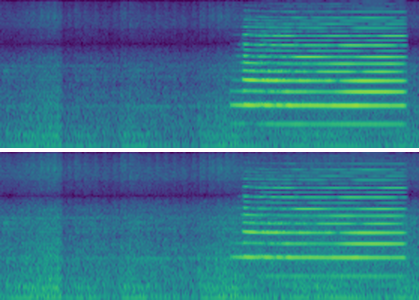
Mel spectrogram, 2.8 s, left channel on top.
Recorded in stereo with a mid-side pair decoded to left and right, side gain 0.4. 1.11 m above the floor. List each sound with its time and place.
0.0 s a motorcycle: 50° right; by 2.8 s 45° right
1.5 s a siren: 30° left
